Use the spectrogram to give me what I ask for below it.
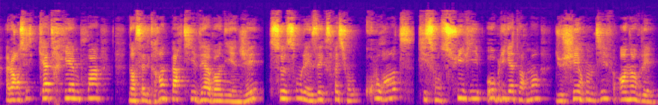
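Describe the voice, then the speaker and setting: A woman teaches a grammar lesson in a methodical, step-by-step way, spelling out letters and slowing down for each example sentence. Her voice sits a little high. The room adds a clear echo around her words. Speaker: English teacher on her own channel.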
